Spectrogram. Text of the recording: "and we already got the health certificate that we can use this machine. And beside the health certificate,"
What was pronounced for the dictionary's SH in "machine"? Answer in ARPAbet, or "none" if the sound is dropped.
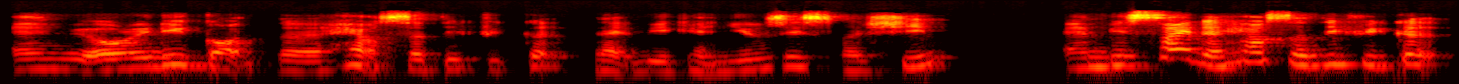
SH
